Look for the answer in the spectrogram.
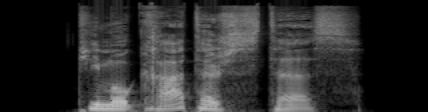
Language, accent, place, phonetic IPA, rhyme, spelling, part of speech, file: German, Germany, Berlin, [ˌtimoˈkʁatɪʃstəs], -atɪʃstəs, timokratischstes, adjective, De-timokratischstes.ogg
- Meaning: strong/mixed nominative/accusative neuter singular superlative degree of timokratisch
